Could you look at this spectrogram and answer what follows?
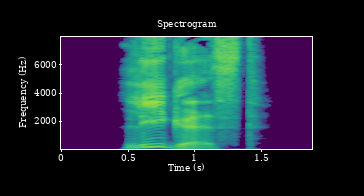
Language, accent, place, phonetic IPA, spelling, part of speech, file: German, Germany, Berlin, [ˈliːɡɪst], Ligist, proper noun, De-Ligist.ogg
- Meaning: a municipality of Styria, Austria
